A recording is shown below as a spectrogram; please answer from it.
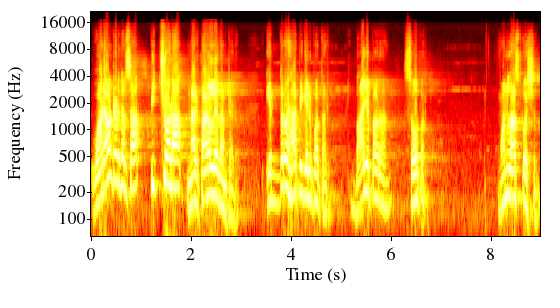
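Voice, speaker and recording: A man's voice: high voice, pushed and bright. A man preaching a testimony sermon to a gathering, telling his story dramatically and acting out the dialogue.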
